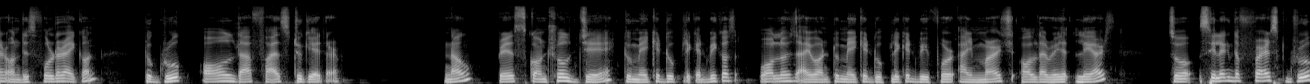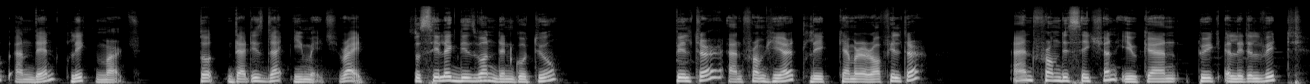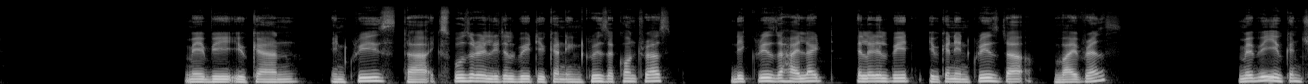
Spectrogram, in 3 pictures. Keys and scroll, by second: 5.7 ctrl+j.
